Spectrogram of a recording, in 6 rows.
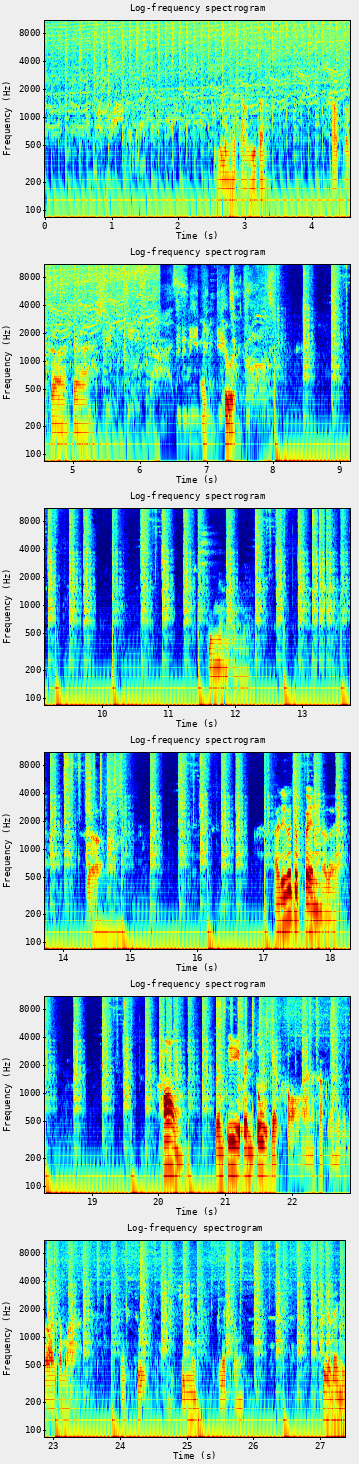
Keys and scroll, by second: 3.6-4.5 typing, 5.8-7.7 typing, 14.0-15.0 typing, 18.3 a, 19.0 w, 20.1 d, 25.4-27.3 typing.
